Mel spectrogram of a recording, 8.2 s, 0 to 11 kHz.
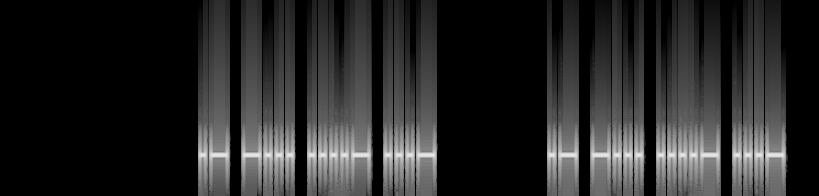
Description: Morse code, heard as a keyed tone, about 22 wpm, 700 Hz. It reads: AB4V AB4V
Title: USA Call Signs - 4 Characters - Repeated 2x - 22wpm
